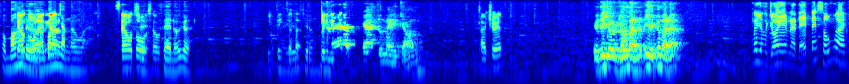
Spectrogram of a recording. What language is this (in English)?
Vietnamese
